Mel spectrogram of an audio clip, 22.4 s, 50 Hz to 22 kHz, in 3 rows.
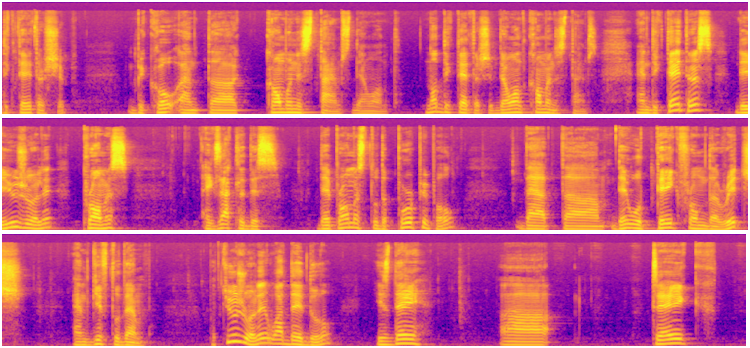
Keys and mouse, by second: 8.9-12.6 ctrl+alt+drag, 8.9-12.6 ctrl+alt+middle drag, 8.9-12.6 ctrl+alt+right drag, 15.2 [.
